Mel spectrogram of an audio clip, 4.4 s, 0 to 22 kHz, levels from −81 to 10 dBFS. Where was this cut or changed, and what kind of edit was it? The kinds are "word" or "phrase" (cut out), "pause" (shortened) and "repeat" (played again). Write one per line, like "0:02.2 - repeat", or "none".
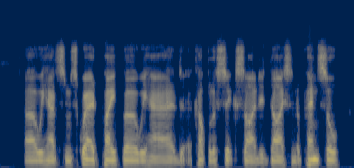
none

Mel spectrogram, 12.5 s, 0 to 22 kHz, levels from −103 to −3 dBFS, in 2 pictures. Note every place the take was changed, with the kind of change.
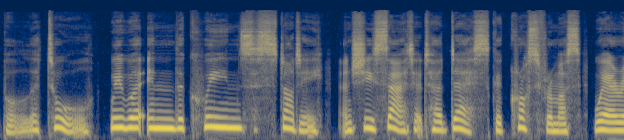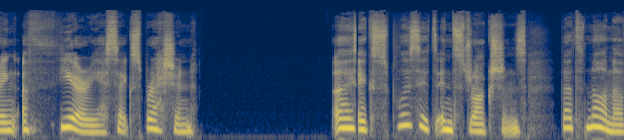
0:01.0 - pause
0:03.3 - pause
0:05.9 - pause
0:09.8 - phrase

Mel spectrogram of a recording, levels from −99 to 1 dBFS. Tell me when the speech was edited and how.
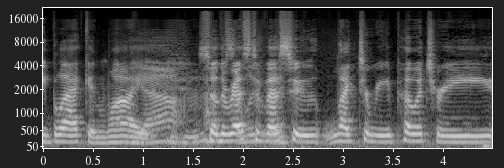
none

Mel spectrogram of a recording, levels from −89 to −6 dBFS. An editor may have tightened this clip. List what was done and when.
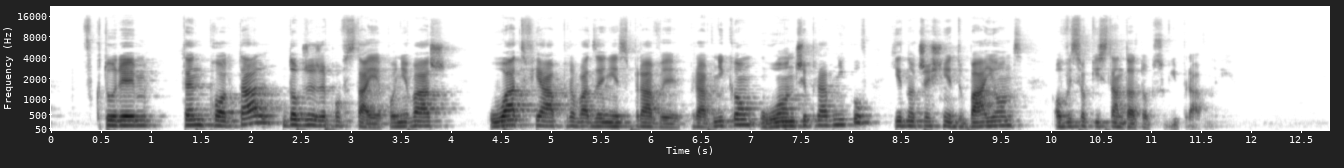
none

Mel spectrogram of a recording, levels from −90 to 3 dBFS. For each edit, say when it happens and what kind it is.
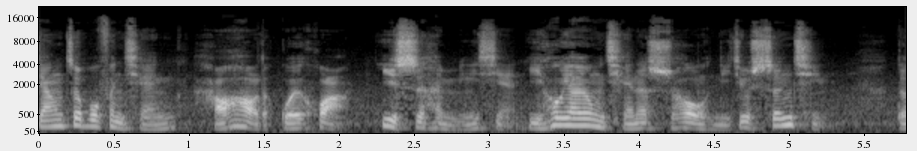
0:02.2 - pause
0:03.2 - pause

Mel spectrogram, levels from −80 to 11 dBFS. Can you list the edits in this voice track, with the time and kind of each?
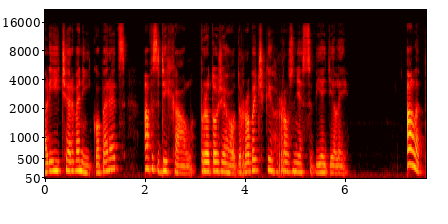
0:03.0 - pause

